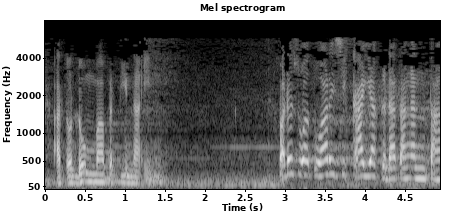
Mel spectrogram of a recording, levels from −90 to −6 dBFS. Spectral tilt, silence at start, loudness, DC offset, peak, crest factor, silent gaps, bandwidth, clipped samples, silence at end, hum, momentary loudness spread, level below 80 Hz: -7.5 dB/octave; 0 s; -25 LUFS; under 0.1%; -8 dBFS; 20 dB; none; 6.2 kHz; under 0.1%; 0 s; none; 20 LU; -48 dBFS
